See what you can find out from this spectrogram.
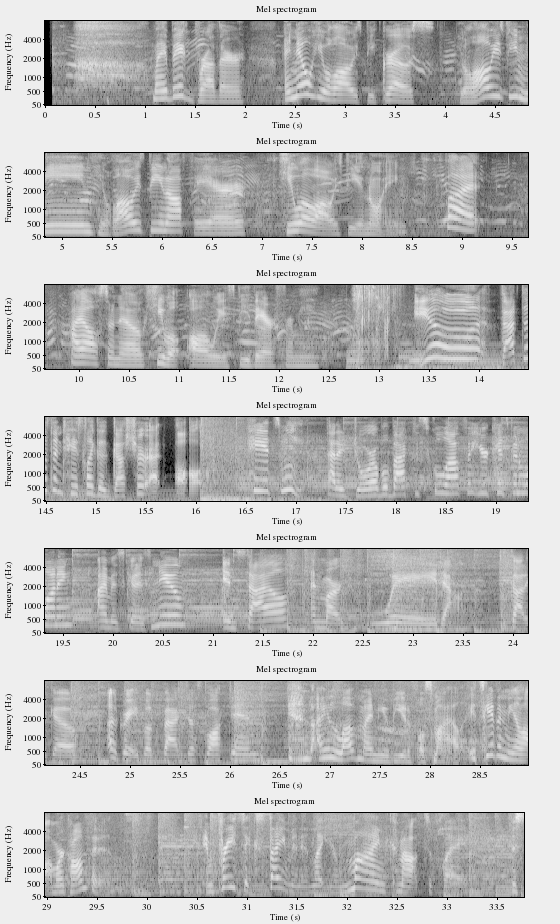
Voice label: kids commercial; Tween/Teen. Warm, wry, conversational, friendly, snarky, and sweet.

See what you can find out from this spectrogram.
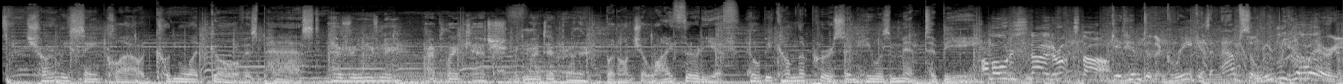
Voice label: men trailers; Young. Real. Conversational. Guy next door. Down to earth. Non-announcery. Not 'selly'.

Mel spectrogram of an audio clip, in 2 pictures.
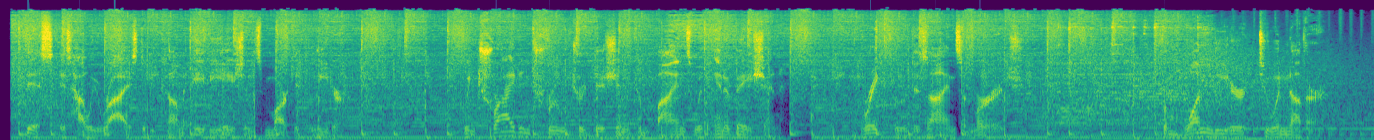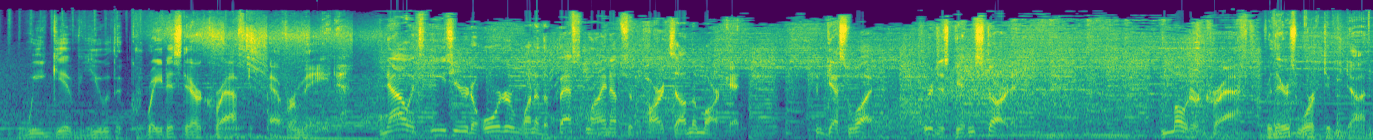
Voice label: men corporate; Unstoppable blue-collar voice that breaks through the noise.

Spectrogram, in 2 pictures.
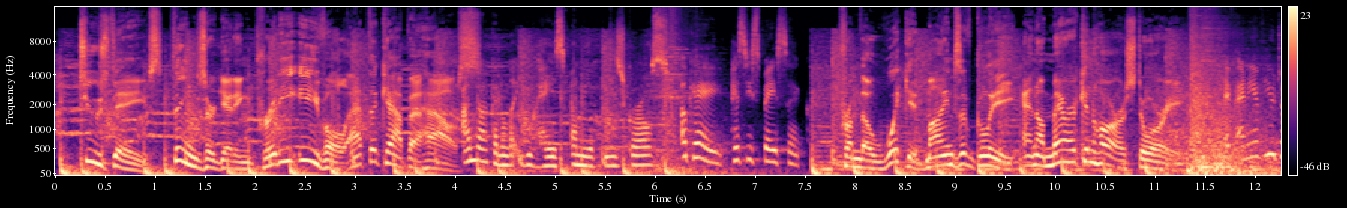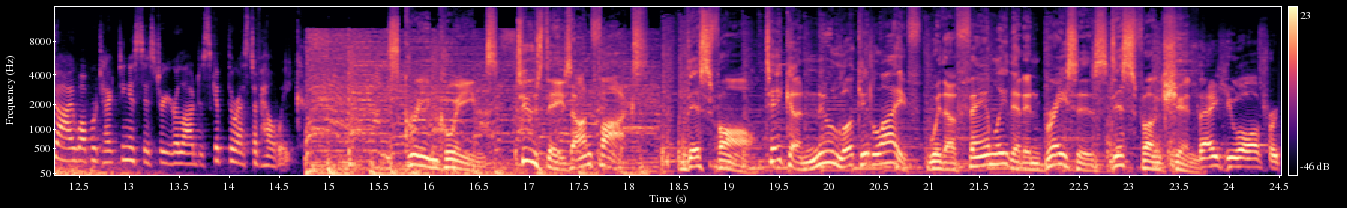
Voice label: men promos; Warm, personable, and normal-sounding guy. Versatile and direct-able.

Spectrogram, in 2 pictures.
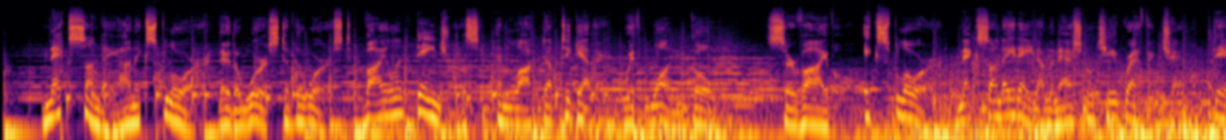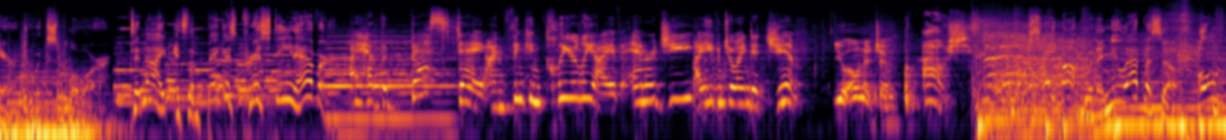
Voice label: men promos

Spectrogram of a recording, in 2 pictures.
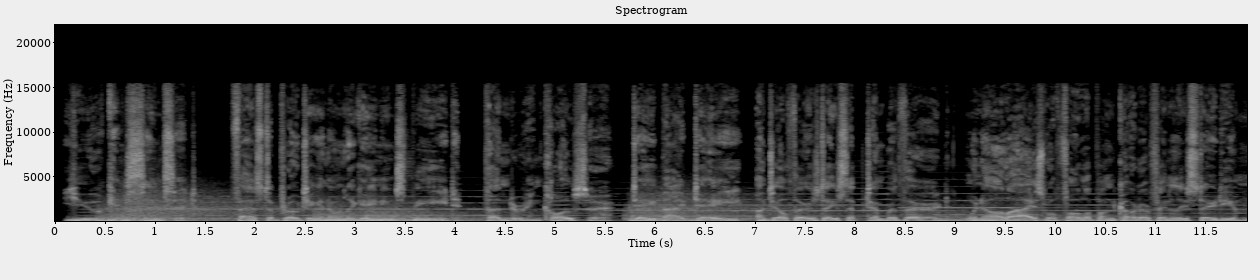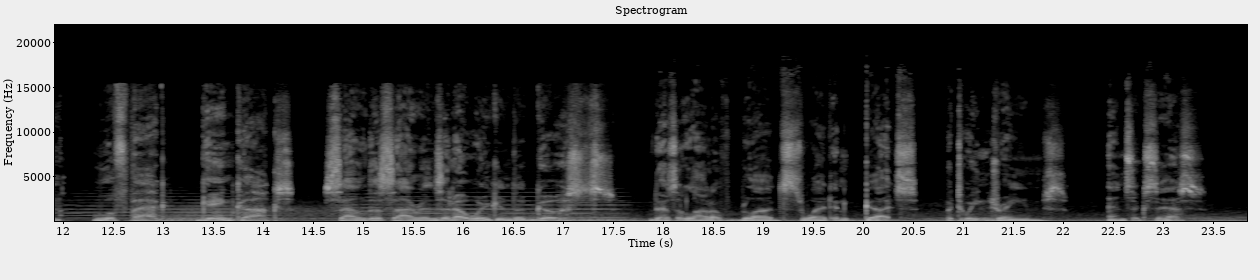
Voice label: men sports; Deep, warm and hard. Mature, husky, gritty, and distinctive.

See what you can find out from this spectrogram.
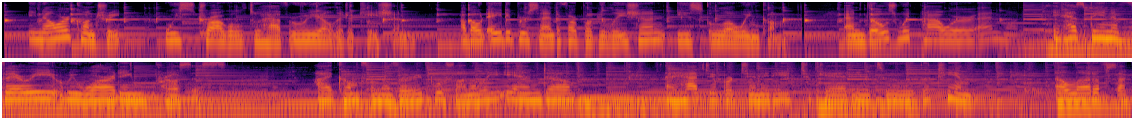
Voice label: spanish accented english; (S) Colombian Spanish Speaker. Warm and Approachable. Engaging and Inspirational.

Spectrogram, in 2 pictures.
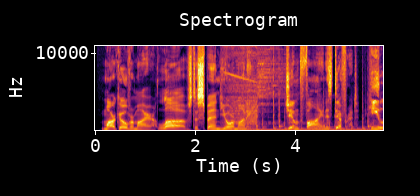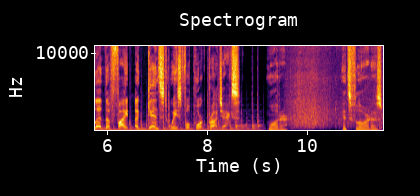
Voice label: men political; Friendly, believable and the trustworthy voice of your tech-savvy neighbor.

